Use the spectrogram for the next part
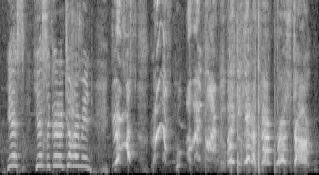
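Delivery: shrieking with joy, very high and loud; excited screaming. Real, not acted. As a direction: scream with delight at the win. Screaming over winning a diamond.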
